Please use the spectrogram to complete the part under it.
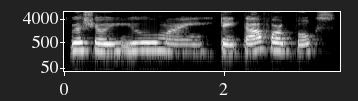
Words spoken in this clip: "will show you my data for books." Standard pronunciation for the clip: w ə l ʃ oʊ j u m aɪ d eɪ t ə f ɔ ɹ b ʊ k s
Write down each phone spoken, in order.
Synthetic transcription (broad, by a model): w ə l ʃ oʊ j u m aɪ d eɪ t ə f ɔ ɹ b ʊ k s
